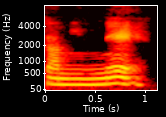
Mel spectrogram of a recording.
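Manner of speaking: "caminé", weight on the last syllable; final-syllable stress. Shown as a demonstration. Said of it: "really hear me how I say caminé".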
